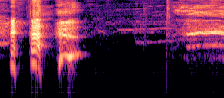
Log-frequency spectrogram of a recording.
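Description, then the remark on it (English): Three sharp, loud hiccups in quick succession, brought on by eating spicy food, followed by a short pause, a click, and a faint, sustained high-pitched tone. “Now we all have the hiccups.”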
